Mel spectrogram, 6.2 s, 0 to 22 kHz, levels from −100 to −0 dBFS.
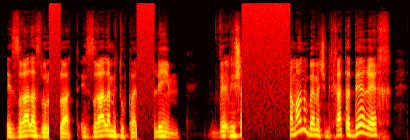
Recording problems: audio cutting out; filled with static; at 0.5 s, at 2 s and at 3.5 s for 0.5 s

